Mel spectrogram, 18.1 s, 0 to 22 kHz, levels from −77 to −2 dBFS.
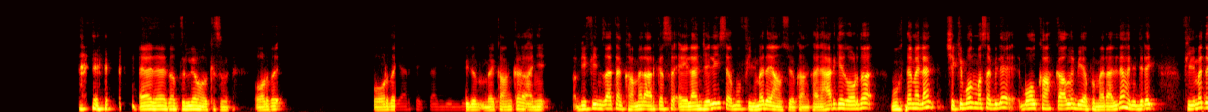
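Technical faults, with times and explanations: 5.93–7.00 s, audio dropout to a faint residue: the speech cuts out abruptly for about 1.06 s, leaving only a faint leak of it roughly 25 dB below normal level, then snaps back. This is likely a brief signal loss upstream while the path after the break stayed live.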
